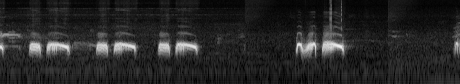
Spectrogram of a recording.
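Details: Wild-type field spotted dove giving fast, excited coos: three quick pairs of mellow falling hoots, a pause of two seconds, then another pair, with a faint thin whistle at the start.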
